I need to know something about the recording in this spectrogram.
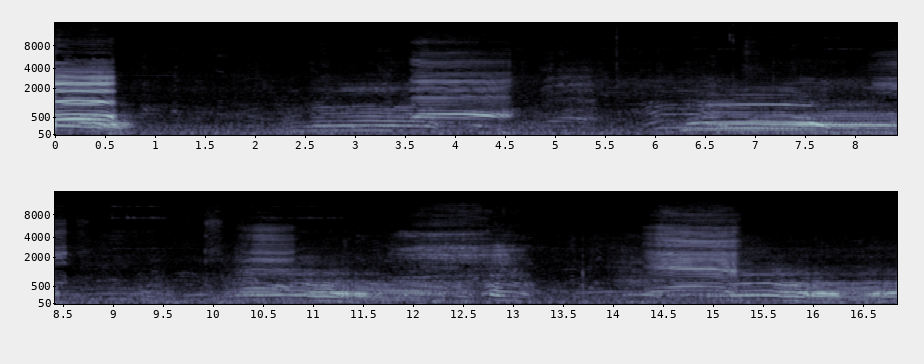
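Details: Cattle mooing repeatedly, about five arching moos over seventeen seconds, each rising then falling in pitch, some louder and brighter than others, with short quiet gaps between.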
